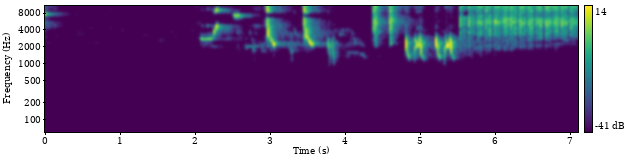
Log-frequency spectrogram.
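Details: After two seconds of silence a nightingale begins with soft whistles and downslurred chirps, speeds into rapid stuttered notes and finishes with a long, high, buzzing rattle.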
